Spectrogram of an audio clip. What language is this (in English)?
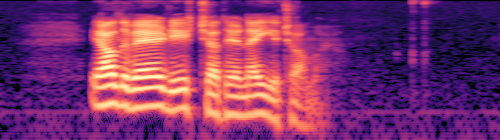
Faroese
